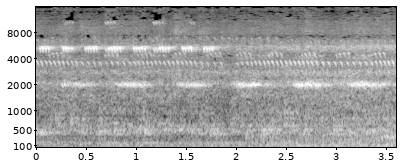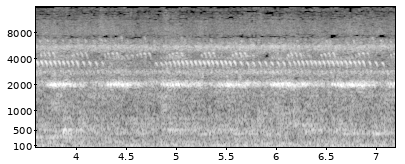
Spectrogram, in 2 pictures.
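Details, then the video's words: Cricket sound used to drive away rats, help with sleeplessness and tutor cage birds. Shrill pulsed chirps open the recording, then give way to a denser, continuous trill with softer repeated pulses throughout. "Suara jangkik pengusir tikus pengantar tidur"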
